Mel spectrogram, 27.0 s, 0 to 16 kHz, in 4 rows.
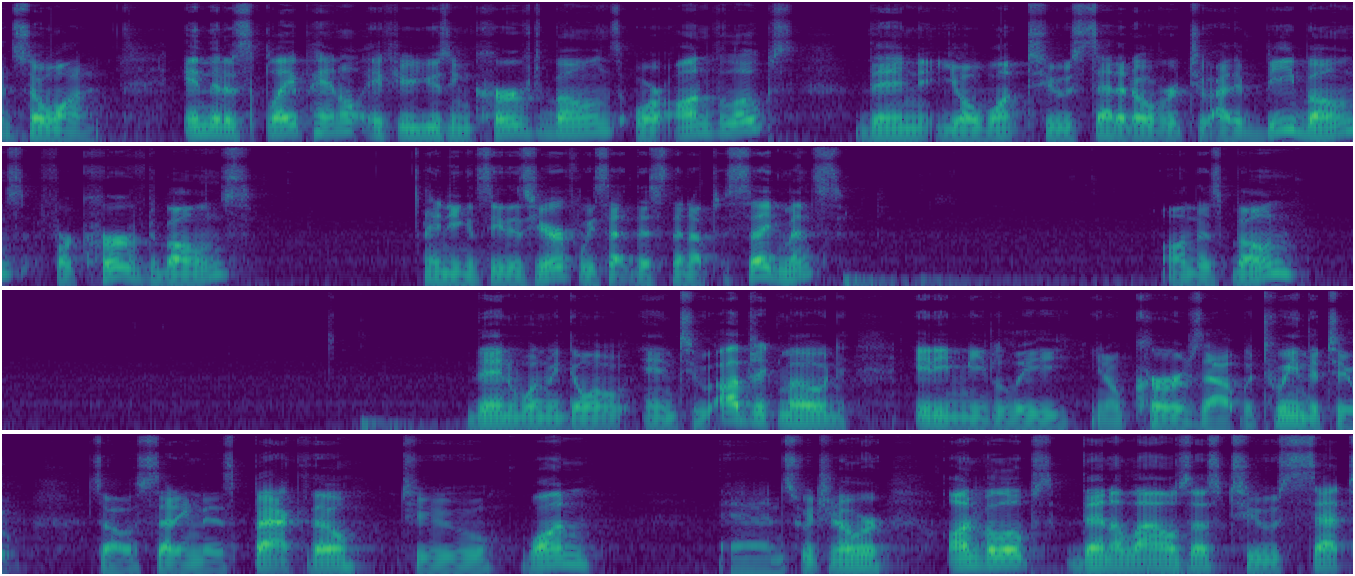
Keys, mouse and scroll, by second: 15.7 right click, 15.7 click, 15.7 Tab, 15.7 r, 16.5 middle click, 20.9 click, 21.8 click, 24.7 click, 25.0-25.4 scroll down 3, 25.3 middle click, 25.9 Tab, 26.4 right click, 26.7 middle click.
